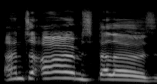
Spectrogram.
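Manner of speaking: high, ringing mock-heroic call; crying out. King rallies his men to fight, crying out. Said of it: "And he cries".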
